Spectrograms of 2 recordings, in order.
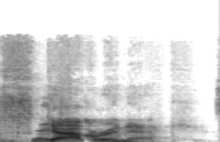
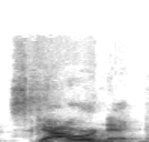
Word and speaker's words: Skowronek: I think they even said some Ben Skonowski or something like that. How do you pronounce dude's name? Skonowski? Skowronek? – Ben Skowronek. – Skowronek. That's what it is.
